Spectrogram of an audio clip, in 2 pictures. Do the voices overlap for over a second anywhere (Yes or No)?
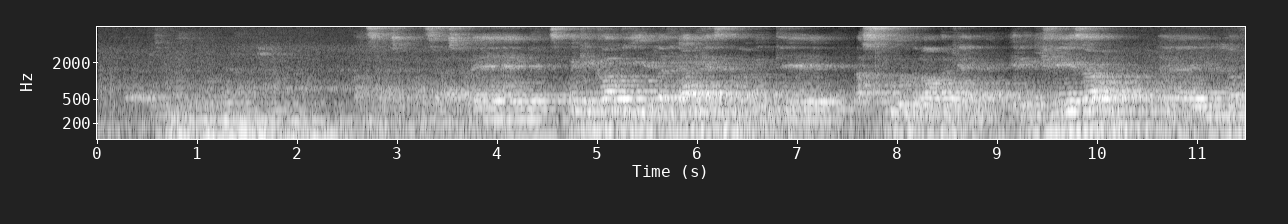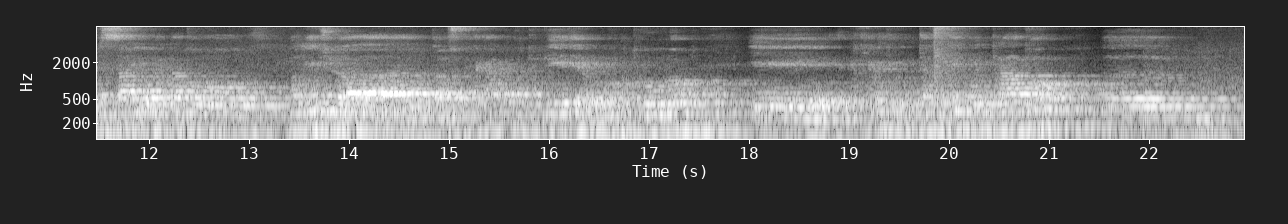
No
